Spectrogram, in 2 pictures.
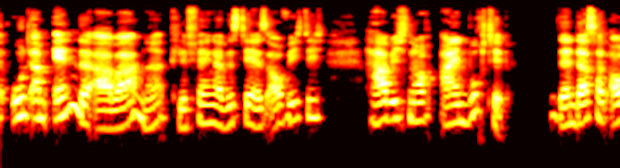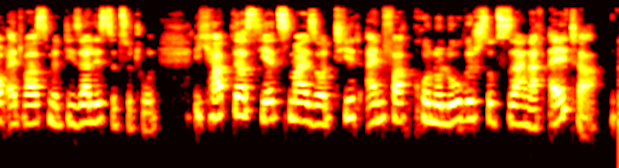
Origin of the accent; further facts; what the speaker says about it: Lower Saxony, Germany; Ja, ich komme ja aus Niedersachsen und wir hatten, bis ich, ich glaube, bis ich, glaube ich, zwölf oder dreizehn Jahre alt war, tatsächlich nur drei Fernsehsender.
